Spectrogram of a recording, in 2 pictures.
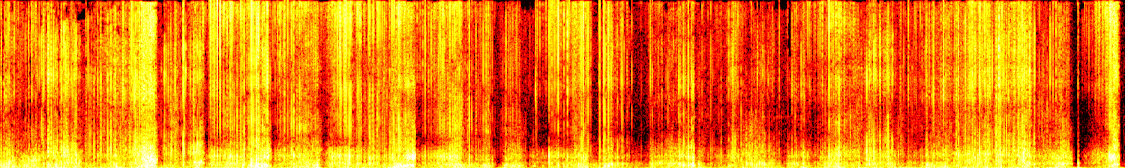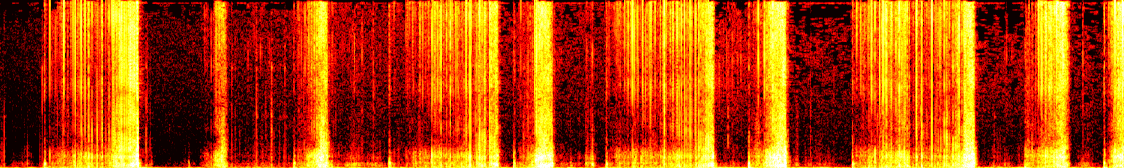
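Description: Long pointed nails scratch the black foam covers on two microphones, making a dense, muffled crunching and rustling. For about the first half it runs continuously, then it breaks into short, separate scrapes with quiet gaps between them. The sound is mostly low and mid-range, with little brightness.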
